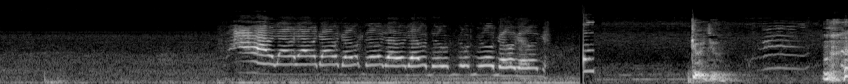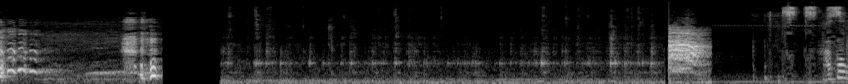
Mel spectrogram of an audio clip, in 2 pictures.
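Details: A long, drawn-out kitten meow runs for several seconds, followed by shorter bent calls. A voice speaks between them against a quiet indoor background.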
